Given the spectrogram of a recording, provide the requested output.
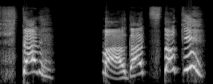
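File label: Voice limit break, Japanese; suzette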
